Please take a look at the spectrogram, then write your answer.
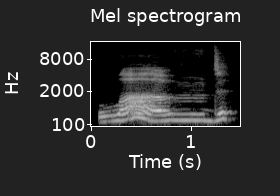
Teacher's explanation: that V makes a vibration. It's a voiced sound. Loved. Okay, so because it's a voiced sound, we feel that vibration.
